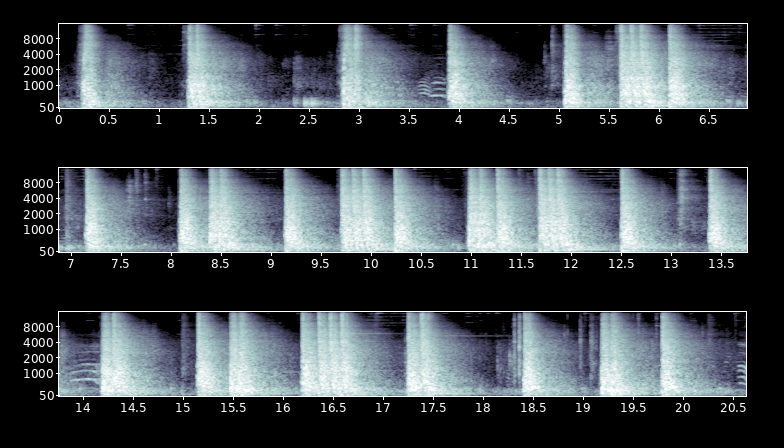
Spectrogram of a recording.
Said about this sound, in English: Michel Rachad, you can start shooting.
